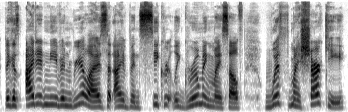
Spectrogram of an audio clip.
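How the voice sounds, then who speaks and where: A woman's voice: a little high, animated, moderate pace, fairly bright tone, no room sound, clean studio sound. A young woman co-hosting a casual podcast, rambling playfully with lots of restarts. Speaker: radio show co-host.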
